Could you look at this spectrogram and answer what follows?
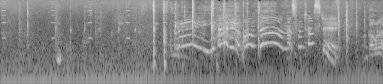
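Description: Soft, evenly spaced test beeps in a quiet room, then excited adult voices: beeps from a cochlear implant activation test.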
